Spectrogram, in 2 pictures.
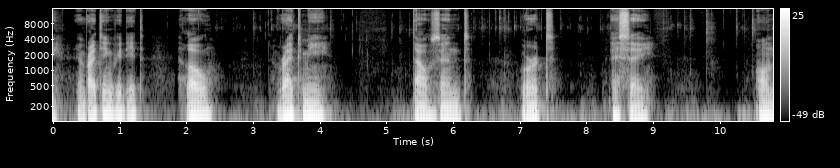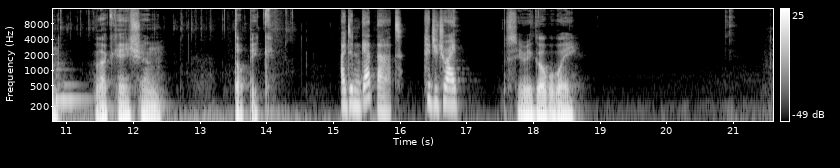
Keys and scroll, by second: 2.8-14.5 typing.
